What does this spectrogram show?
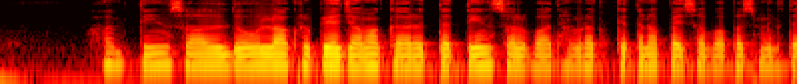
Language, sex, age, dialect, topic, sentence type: Magahi, male, 18-24, Western, banking, question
